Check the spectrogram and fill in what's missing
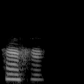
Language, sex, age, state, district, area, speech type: Kannada, female, 18-30, Karnataka, Udupi, rural, conversation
